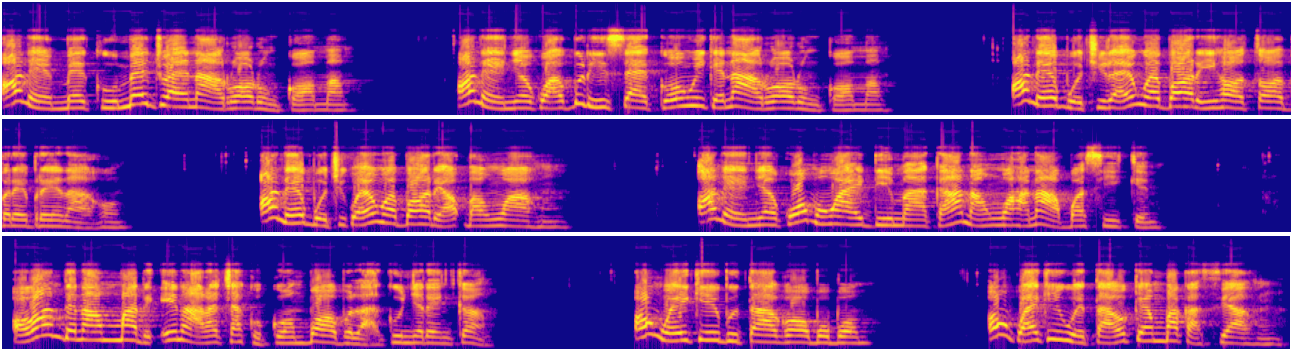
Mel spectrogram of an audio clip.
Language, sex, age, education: Igbo, female, 30-45, tertiary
